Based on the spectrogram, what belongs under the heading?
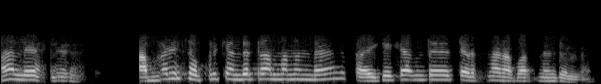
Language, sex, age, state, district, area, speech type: Telugu, male, 60+, Andhra Pradesh, East Godavari, rural, conversation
